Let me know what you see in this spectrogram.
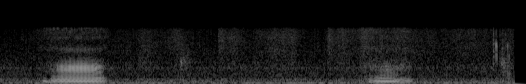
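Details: Two pitched, buzzing snores about three seconds apart from a small male pet asleep and tired out, over faint room hiss; ordinary snoring in sleep.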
